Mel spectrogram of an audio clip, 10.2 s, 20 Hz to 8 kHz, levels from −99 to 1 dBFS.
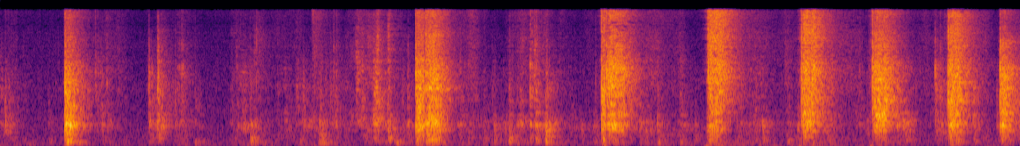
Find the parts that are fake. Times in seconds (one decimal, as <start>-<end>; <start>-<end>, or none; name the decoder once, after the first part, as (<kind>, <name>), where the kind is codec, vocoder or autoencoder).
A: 0.0-3.7 (vocoder, BigVGAN v2); 4.5-10.2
